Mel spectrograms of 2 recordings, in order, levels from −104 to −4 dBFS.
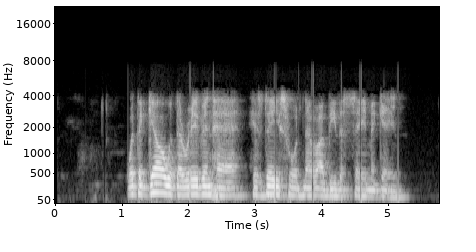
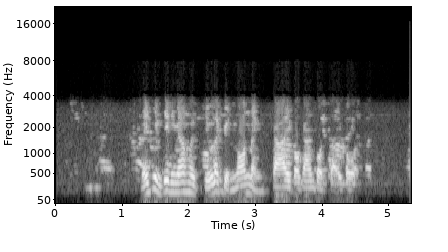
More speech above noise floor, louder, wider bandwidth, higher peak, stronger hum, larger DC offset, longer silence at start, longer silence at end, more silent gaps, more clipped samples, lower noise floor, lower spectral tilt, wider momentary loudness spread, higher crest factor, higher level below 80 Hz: first, 47 dB vs 40 dB; about the same, -19 LUFS vs -17 LUFS; first, 4.8 kHz vs 4 kHz; about the same, -2 dBFS vs -2 dBFS; neither; neither; first, 1.1 s vs 0.5 s; first, 0.45 s vs 0 s; neither; neither; first, -64 dBFS vs -56 dBFS; second, -5.5 dB/octave vs -9 dB/octave; second, 12 LU vs 18 LU; about the same, 16 dB vs 18 dB; first, -44 dBFS vs -60 dBFS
